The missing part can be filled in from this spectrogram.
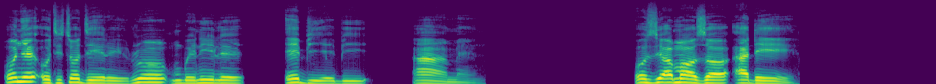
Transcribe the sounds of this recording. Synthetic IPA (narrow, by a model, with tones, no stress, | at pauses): o˦ɲe˦ʔo˨t̬i˨to˦dɪ˨ɾɪ˨ɾu˦o˦ŋ͡m̩˨ɡ͡be˨niː˦le˦ | e˦bi˨e˨bi˦ | a˦mɛ̰˨n̩˨ | o˦zi˦ɔ˦m˦ɔ˦˨zɔ˦a˦dɪ˨˦ɪ˨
